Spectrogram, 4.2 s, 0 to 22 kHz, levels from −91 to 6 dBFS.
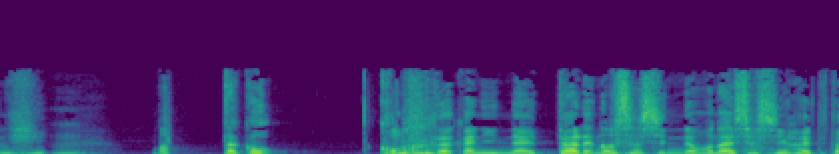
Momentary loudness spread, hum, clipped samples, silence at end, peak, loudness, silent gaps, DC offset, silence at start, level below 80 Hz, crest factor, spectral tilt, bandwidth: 16 LU; none; under 0.1%; 0 s; -4 dBFS; -21 LUFS; none; under 0.1%; 0 s; -46 dBFS; 20 dB; -3.5 dB/octave; 12.5 kHz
